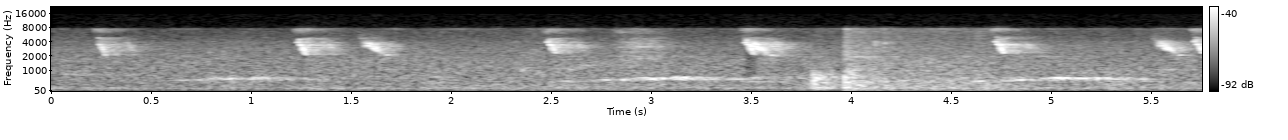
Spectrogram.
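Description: Near silence with faint, short, high bird chirps repeating roughly once a second.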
